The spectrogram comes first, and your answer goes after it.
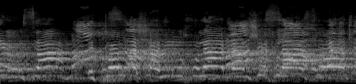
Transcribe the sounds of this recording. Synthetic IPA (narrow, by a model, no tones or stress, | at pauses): osaet̪kolmaʃeanijeχolaveamʃiχlaasott̪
